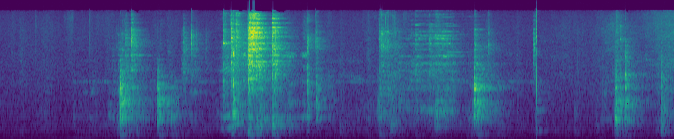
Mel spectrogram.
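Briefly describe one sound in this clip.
Wooden boards knock and clatter on a workbench.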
